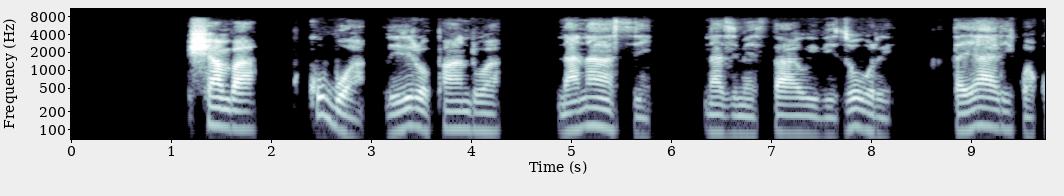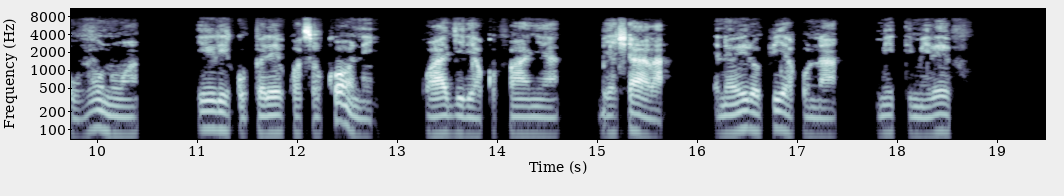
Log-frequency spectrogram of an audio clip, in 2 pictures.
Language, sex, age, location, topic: Swahili, male, 25-35, Dar es Salaam, agriculture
